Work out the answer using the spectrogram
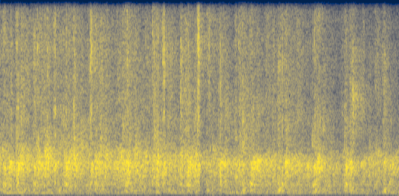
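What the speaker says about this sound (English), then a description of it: "give a round of applause to all of you" Crowd applause at a behavioral health workforce symposium, a steady, full round of clapping from many hands, even and sustained from start to finish with no voices over it.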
